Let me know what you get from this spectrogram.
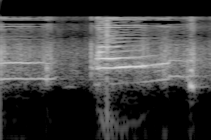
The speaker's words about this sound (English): What was that? It sounded like a cat. Came from that wine vat.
